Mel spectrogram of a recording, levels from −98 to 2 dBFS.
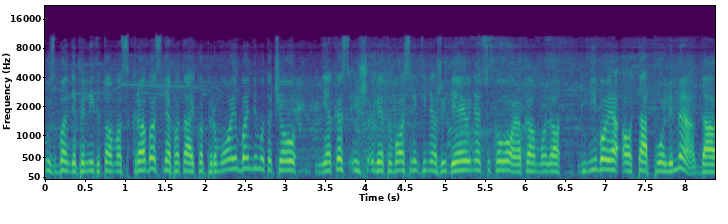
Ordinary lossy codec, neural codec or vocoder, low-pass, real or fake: Opus, 32 kbps; none; 10.8 kHz; real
